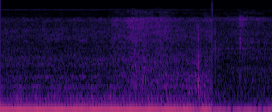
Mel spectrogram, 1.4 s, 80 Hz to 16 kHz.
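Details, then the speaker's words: Infiniti G37 jump-started after battery was disconnected and car sat about 1.5–2 weeks: engine catches and holds a strong low steady drone, then eases off, no misfire or stumble; normal engine start. "I knew she was gonna be dead. Let me jump it real quick."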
